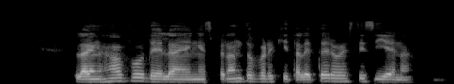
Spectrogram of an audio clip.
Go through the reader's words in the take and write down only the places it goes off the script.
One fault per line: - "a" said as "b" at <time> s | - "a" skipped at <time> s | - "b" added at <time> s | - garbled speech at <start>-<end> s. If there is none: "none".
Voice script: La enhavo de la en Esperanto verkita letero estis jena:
none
